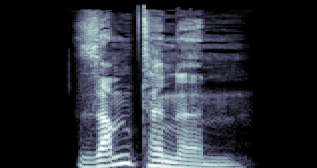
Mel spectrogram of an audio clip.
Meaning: strong dative masculine/neuter singular of samten
- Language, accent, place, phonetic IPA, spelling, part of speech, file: German, Germany, Berlin, [ˈzamtənəm], samtenem, adjective, De-samtenem.ogg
